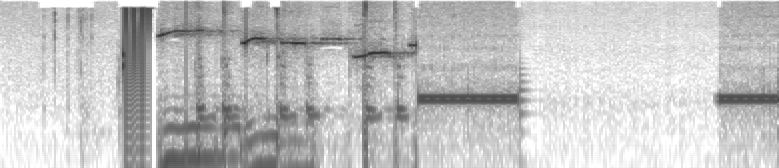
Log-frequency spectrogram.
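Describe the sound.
Telephone line tones while a call is transferred. A few soft clicks lead to a burst of dialing tones, then a wavering melodic hold tune, then two steady single-pitch beeps separated by silence.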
